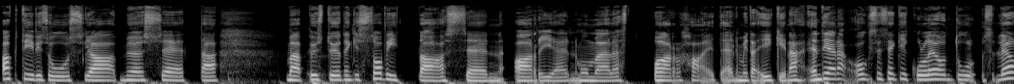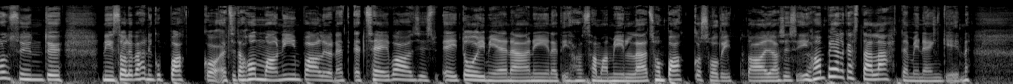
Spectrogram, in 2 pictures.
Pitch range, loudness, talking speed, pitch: 180-220 Hz, -21 LUFS, 185 wpm, 195 Hz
